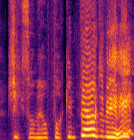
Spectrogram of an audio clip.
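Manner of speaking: high, loud outburst building to a scream; shrieked, incredulous climax; exasperated shout. Real, not acted. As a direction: yell it in disbelief. Outburst about stalker finding him.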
